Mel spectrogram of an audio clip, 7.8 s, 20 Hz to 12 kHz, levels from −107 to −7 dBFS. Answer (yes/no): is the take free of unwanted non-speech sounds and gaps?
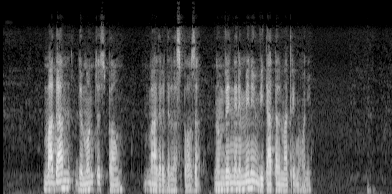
yes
